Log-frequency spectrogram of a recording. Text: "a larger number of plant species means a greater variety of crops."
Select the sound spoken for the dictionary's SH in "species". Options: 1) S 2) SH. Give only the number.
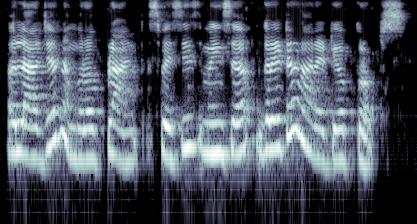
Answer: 1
